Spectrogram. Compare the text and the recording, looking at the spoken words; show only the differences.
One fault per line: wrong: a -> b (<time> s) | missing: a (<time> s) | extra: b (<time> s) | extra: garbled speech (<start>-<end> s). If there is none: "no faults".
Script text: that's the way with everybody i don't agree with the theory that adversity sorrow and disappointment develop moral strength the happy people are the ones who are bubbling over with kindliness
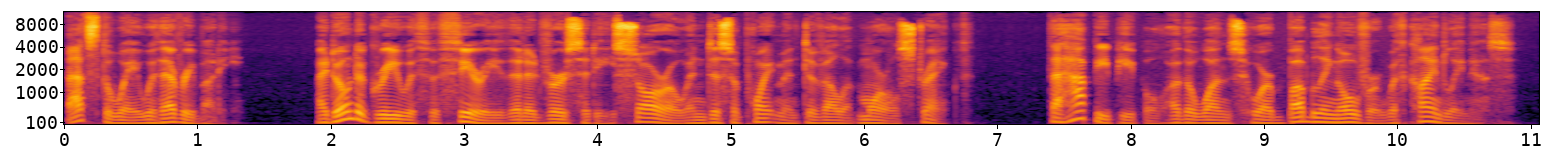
no faults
